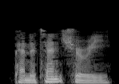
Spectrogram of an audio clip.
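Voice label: "penitentiary", English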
